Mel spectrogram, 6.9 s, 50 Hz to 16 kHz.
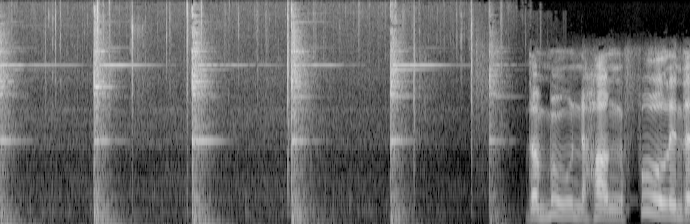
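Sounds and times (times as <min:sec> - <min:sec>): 
blacksmith's hammer clanging on anvil: 0:00.0 - 0:05.2
speech: 0:05.3 - 0:06.9.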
